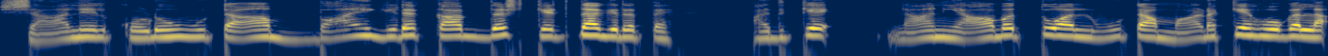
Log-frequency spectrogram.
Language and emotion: Kannada, disgusted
